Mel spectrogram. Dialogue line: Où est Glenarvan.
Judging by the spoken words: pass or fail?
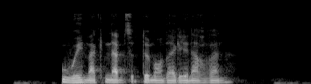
fail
